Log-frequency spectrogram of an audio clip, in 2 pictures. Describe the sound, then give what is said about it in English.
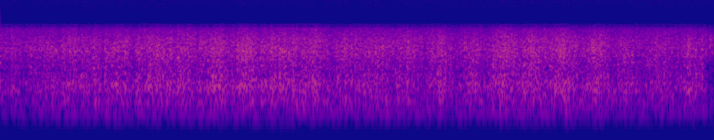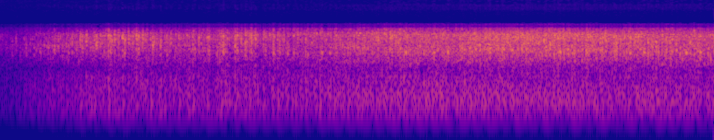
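Light aircraft engine idling while taxiing to the warm-up block: a steady low drone runs throughout, with a brief dip just past midway before it resumes slightly louder and holds to the end. “Control having given us permission, we taxi over to the warm-up block.”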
